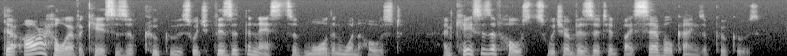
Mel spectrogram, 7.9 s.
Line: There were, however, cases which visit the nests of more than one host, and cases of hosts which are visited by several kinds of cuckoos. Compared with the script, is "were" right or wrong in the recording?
wrong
